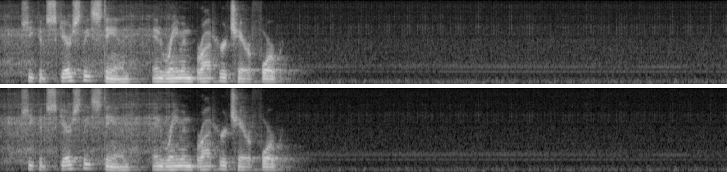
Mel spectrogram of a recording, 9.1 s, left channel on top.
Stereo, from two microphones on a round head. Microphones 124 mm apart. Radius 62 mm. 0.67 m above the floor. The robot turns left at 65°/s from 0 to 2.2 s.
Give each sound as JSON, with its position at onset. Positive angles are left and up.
{"t": 0.3, "sound": "a man speaking", "side_deg": 0, "distance_m": 0.5}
